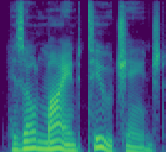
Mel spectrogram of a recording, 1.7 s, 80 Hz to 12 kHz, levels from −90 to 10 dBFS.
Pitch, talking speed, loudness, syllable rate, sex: 140 Hz, 180 wpm, -16 LUFS, 3.9 syllables/s, male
